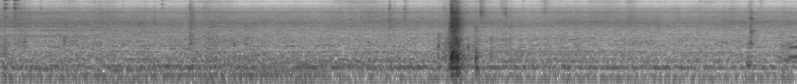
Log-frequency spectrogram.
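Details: Low hum of room or vehicle noise with a single sharp knock or door bang, a few faint clicks and no animal calls.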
